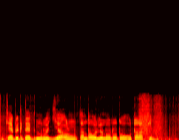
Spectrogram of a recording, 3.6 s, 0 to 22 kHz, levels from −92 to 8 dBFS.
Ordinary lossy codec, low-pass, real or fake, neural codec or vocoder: none; 7.2 kHz; fake; autoencoder, 48 kHz, 128 numbers a frame, DAC-VAE, trained on Japanese speech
